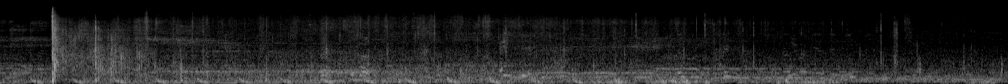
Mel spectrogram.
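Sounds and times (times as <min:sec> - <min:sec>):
starting pistol firing: 0:00.5 - 0:01.3.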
